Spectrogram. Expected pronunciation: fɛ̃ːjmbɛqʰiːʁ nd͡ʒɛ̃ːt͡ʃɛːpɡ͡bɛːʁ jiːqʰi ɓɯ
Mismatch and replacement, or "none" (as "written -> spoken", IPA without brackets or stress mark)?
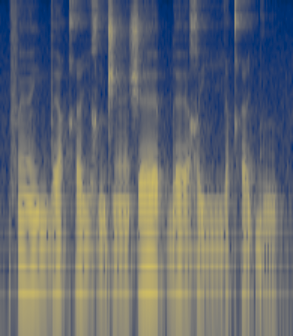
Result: t͡ʃ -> ʃ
